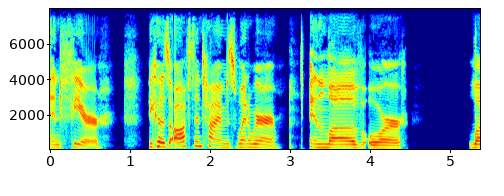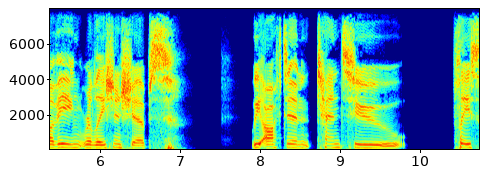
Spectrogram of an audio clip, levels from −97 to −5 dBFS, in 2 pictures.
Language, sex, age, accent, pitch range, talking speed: English, female, 30-49, American, 165-195 Hz, 90 wpm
